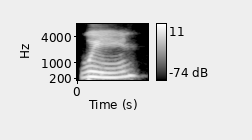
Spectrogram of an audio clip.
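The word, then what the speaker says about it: Nguyen: how she means and knowin pronounce win are the two most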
